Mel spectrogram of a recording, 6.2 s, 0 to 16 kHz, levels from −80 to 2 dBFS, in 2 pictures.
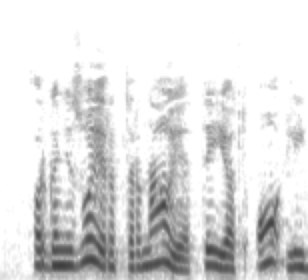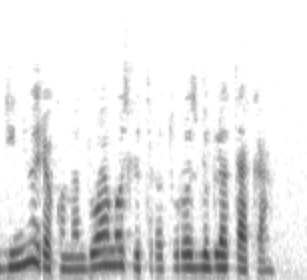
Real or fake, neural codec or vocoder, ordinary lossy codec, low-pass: real; none; AAC, 48 kbps; 14.4 kHz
